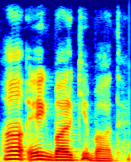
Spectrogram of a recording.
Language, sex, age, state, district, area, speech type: Hindi, male, 60+, Rajasthan, Jaipur, urban, spontaneous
